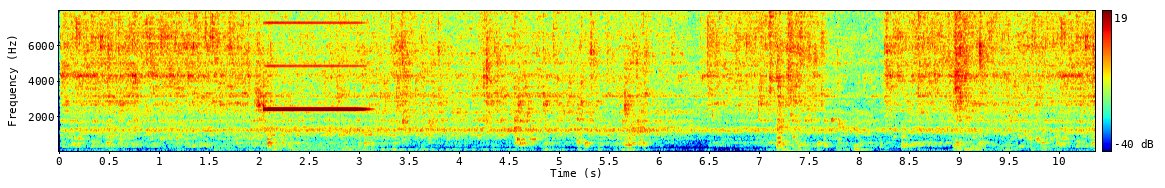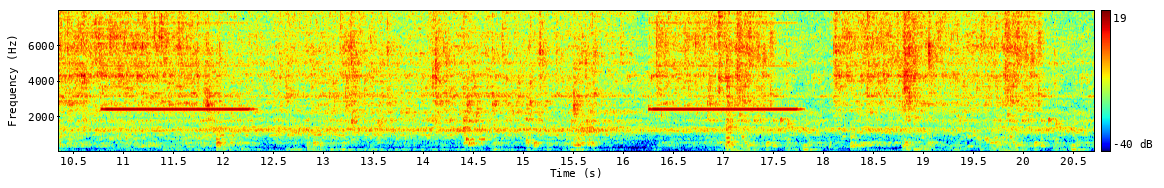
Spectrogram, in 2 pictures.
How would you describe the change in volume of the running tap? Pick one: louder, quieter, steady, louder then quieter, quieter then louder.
steady.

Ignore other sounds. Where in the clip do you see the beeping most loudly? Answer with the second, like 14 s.
2 s.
